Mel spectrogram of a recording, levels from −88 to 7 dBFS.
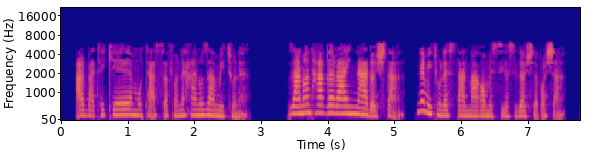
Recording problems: garbled, watery; slightly; nothing above 6 kHz

